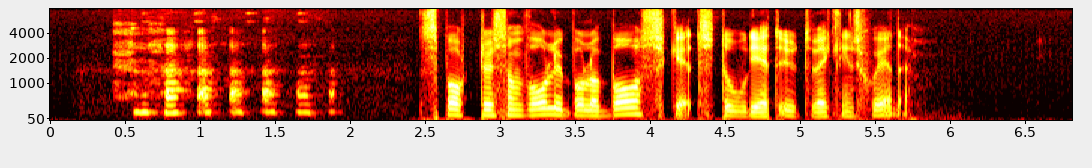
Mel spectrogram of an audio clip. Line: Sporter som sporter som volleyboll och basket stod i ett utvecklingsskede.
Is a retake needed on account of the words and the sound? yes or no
yes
